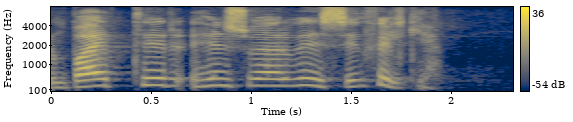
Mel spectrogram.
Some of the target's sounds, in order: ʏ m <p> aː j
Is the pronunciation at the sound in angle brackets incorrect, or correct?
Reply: correct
